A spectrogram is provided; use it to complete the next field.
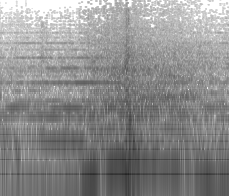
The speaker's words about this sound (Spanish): El coche de la Stasi avanza por la carretera.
